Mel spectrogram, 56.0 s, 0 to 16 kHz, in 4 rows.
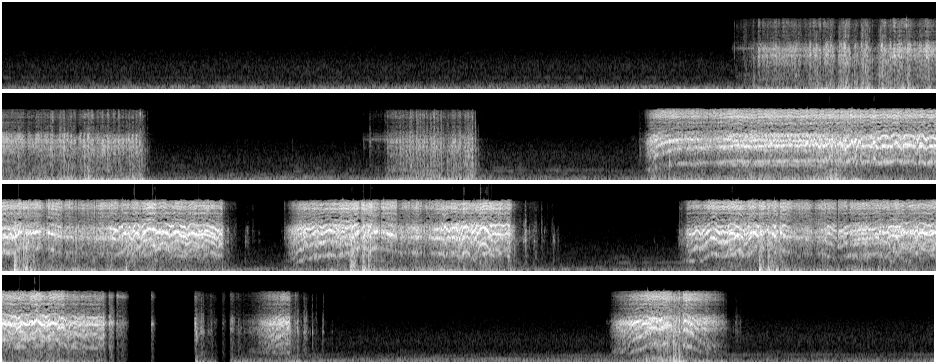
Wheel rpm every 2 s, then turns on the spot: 0, 0, 0, 0, 0, 20, 40, 30, 0, 10, 10, 100, 190, 220, 200, 90, 210, 60, 120, 180, 190, 80, 20, 0, 0, 70, 0, 10.
10-16 18-22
